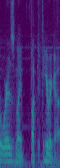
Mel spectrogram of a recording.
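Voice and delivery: normal talking voice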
